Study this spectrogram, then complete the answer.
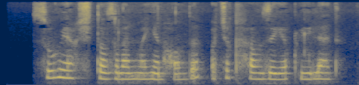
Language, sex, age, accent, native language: Uzbek, female, 18-24, Jizzax, Uzbek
